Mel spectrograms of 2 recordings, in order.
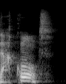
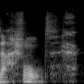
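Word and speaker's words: archonte: Les arcontes. Maintenant que je sais le mot arconte maintenant je vais passer dans tous les mots. Enfin, je sais comment le prononcer. Avant je disais les archantes.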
